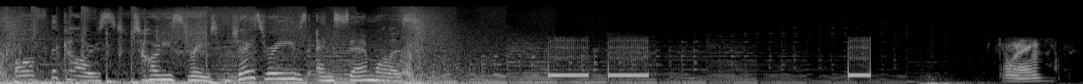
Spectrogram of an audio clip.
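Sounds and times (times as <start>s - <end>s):
soft music: 0.0s - 10.4s
speech: 0.3s - 4.4s
outgoing phone ringback tone: 5.5s - 6.6s, 8.5s - 8.8s.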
